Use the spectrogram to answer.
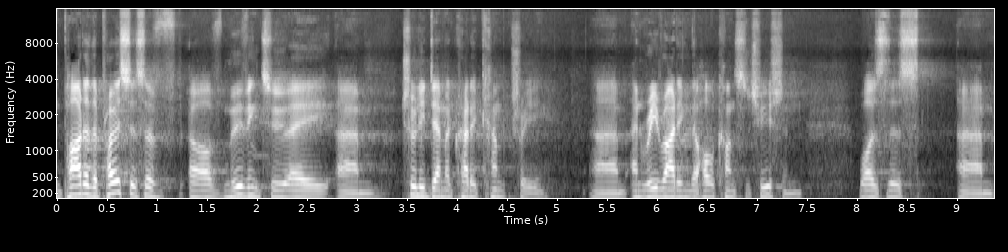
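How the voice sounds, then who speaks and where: Speaking in a South African accent, the voice shows ordinary pitch variation. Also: man, medium pitch for a man, moderate pace. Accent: South African, often mistaken for British. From South Africa, Cape Town. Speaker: business executive. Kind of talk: conference talk. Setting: stage with audience.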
